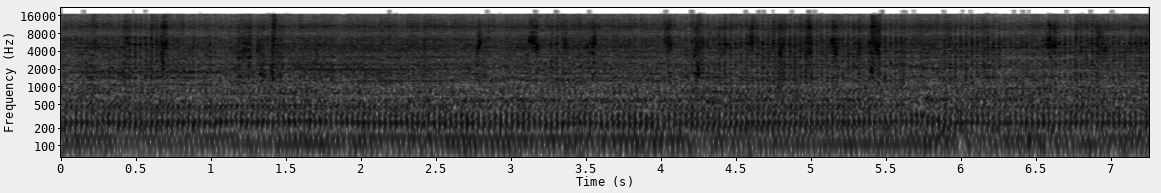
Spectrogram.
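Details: SF Moto 500 motorcycle engine: steady drone with irregular knock about three times a second and gritty grind underneath; internal engine knock and grinding, cause unknown.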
